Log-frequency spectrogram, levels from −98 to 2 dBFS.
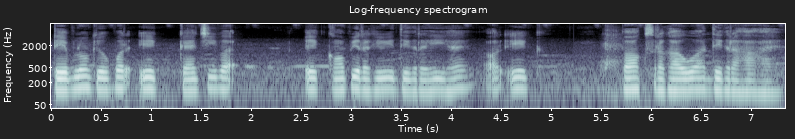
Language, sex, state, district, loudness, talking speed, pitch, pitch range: Hindi, male, Uttar Pradesh, Lalitpur, -19 LUFS, 170 wpm, 130 Hz, 125-140 Hz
